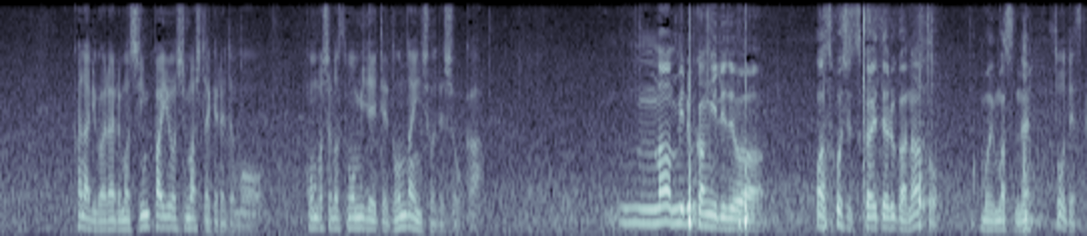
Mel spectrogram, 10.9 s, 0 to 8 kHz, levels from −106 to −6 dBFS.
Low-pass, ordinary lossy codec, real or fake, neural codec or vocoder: 7.2 kHz; none; real; none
